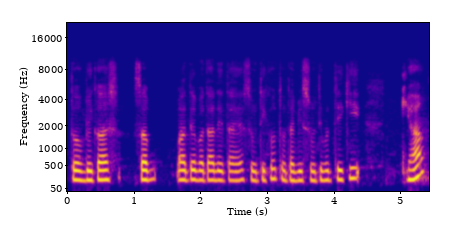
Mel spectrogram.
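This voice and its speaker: A woman's voice: lowish voice, little pitch movement, moderate pace, dark tone. A woman narrating a story casually, in a plain voice that links each line with simple connecting words.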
